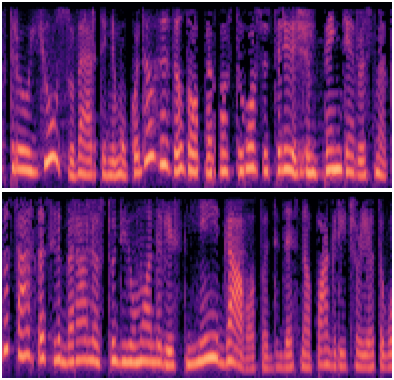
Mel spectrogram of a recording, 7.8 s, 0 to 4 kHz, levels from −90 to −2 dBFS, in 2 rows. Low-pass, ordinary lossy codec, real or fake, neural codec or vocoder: 3.6 kHz; AAC, 16 kbps; fake; codec, 24 kHz, 1.2 kbps, DualCodec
